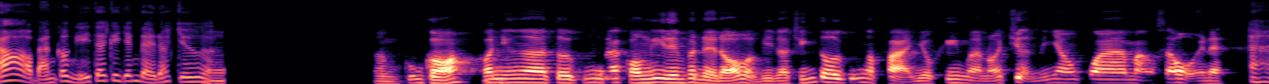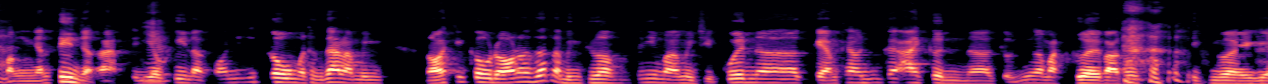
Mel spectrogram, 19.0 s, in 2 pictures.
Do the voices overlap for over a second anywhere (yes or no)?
no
